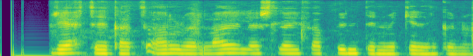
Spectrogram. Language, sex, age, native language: Icelandic, female, 13, Icelandic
